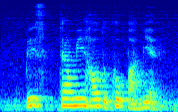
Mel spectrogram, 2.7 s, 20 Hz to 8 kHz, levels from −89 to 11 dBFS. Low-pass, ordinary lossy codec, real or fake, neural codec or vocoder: 7.2 kHz; none; fake; autoencoder, 48 kHz, 128 numbers a frame, DAC-VAE, trained on Japanese speech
